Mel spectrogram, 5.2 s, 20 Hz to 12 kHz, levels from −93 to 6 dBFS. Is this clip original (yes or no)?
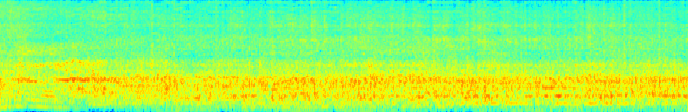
no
